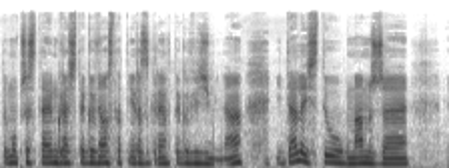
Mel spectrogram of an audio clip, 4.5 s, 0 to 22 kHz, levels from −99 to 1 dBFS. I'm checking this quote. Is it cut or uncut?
cut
